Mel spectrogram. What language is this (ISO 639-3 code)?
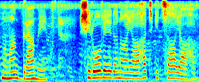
san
